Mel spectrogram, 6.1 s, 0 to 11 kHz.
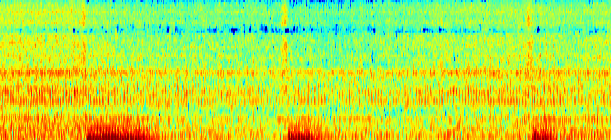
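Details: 2006 Audi A6 idling rough, noticed two days ago along with power loss at low speeds; owner asks whether the PCV valve is to blame. Idle surges unevenly with deep low shudders at irregular two-to-three-second gaps. Cause unconfirmed.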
